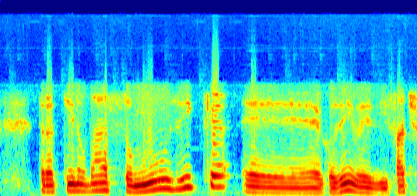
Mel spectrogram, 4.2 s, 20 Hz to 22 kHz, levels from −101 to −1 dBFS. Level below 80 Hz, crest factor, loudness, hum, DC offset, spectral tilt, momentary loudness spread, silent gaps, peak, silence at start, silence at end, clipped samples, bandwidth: -50 dBFS; 12 dB; -12 LUFS; none; under 0.1%; -8.5 dB/octave; 6 LU; none; 0 dBFS; 0.05 s; 0 s; under 0.1%; 7 kHz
